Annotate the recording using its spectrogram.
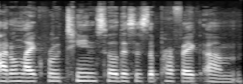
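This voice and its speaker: A woman is speaking. She has a Spanish accent. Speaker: medical interpreter. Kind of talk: career talk. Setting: virtual conference recording.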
